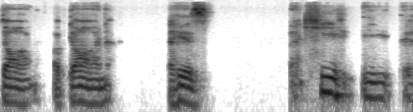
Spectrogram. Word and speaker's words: Dan: Gileo, the son of uh Perzu of uh By Abidan, the son of Gideon um of Dan, which is actually pronounced Dawn of Dawn.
